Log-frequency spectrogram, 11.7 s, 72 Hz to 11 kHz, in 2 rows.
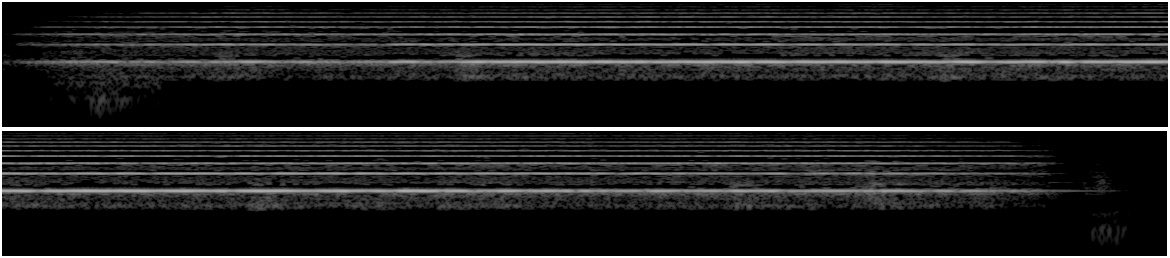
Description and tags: One-shot from Versilian Studios Chamber Orchestra 2: Community Edition sampling project.
Instrument family: Strings
Instrument: Violin Section
Articulation: vibrato sustain
Note: B5
Midi note: 83
Midi velocity (center): 63
Microphone: 2x Rode NT1-A spaced pair, Royer R-101 close
Performer: Lily Lyons, Meitar Forkosh, Brendan Klippel, Sadie Currey, Rosy Timms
